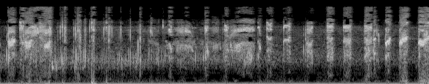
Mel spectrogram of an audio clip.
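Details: Swiftlet lure call used in swiftlet farming, an older original calling sound. Dense, rapid, buzzy chirps and clicking twitters follow in quick succession, with bright high notes recurring through the sequence.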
